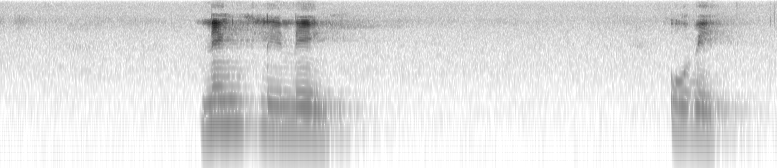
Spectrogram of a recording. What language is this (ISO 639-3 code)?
nso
